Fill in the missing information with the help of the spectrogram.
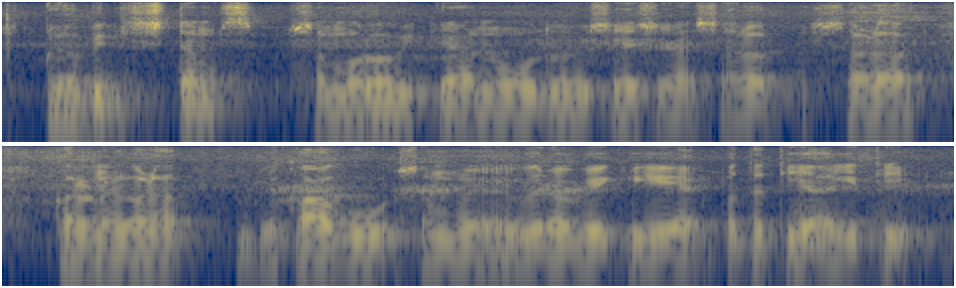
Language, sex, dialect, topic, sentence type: Kannada, male, Dharwad Kannada, agriculture, statement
